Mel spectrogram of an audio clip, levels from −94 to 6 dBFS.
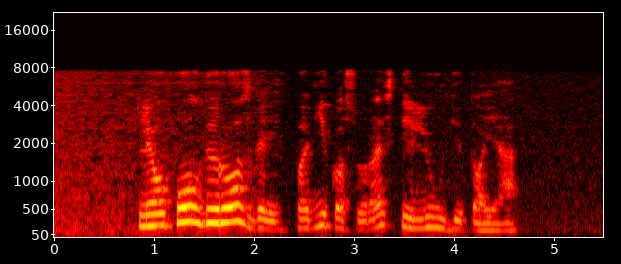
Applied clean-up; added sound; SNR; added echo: none; none; none; none.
